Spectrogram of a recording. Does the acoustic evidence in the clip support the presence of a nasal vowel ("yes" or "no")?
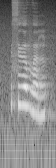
no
